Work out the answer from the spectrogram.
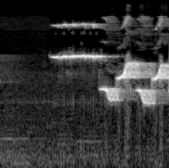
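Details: Sweet whistled song of a moulting hill blue flycatcher: sustained high pure tones break into a quick rich warble of alternating pitches, loud against a quiet background.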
